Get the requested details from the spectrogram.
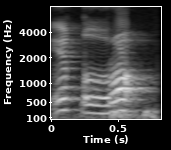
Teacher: حمزہ ساکنہ کے پڑھنے میں جھٹکا ہوتا ہے۔ حمزہ ہے اور اس کے اوپر ساکن ہے، تو اب رول ہو جائے گا کہ حمزہ ساکنہ کے پڑھنے میں جھٹکا ہوتا ہے۔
